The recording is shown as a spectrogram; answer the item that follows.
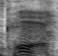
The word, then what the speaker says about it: Eyre: E-Y-R-E is air.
